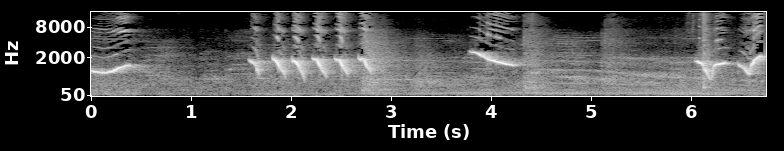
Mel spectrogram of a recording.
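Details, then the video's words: Caged young black-throated laughingthrush, song for provoking rivals and training young birds: a mellow rising whistle, five quick down-slurred notes, a long falling whistle, then two hooked notes over faint hum. "Khiếu hót hay kích bổi đấu, luyện giọng bổi, chim non."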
